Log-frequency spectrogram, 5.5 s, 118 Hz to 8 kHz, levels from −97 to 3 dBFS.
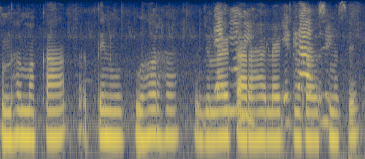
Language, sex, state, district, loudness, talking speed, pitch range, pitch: Hindi, female, Jharkhand, Palamu, -17 LUFS, 140 wpm, 205-215 Hz, 210 Hz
